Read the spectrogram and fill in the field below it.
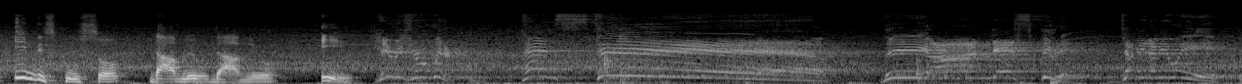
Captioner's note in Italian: Applauso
